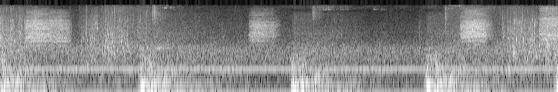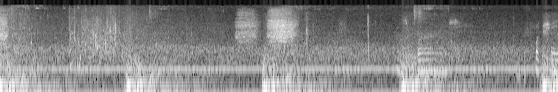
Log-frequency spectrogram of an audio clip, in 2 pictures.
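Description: An oar splashes and pulls through the water in regular strokes.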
